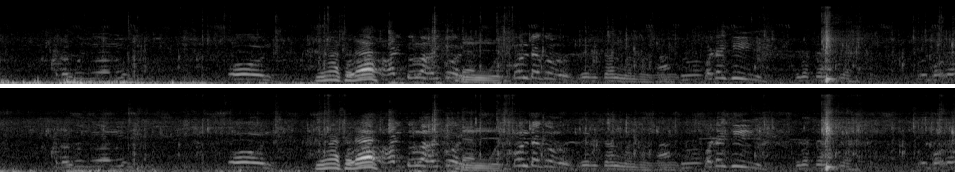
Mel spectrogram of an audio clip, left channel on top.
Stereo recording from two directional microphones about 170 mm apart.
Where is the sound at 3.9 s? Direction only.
20° left (ahead or behind).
